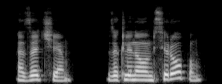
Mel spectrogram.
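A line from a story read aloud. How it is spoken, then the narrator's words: Scoffing snort. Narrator (Russian): фыркнул Коул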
